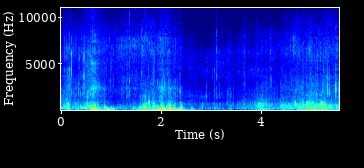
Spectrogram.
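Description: Loose rock tailings crunching and shifting under a person scooting down a steep slope on her seat, in irregular bumps loudest about two seconds in, with wind buffeting the microphone.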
